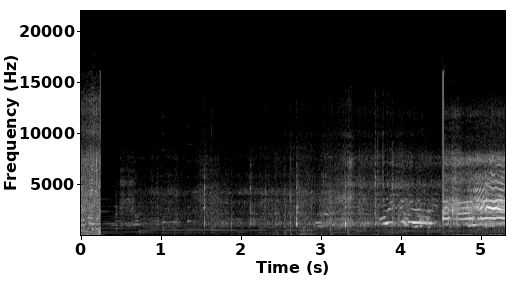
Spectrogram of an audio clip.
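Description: Beachgoers bathing in the sea at Mousuni Island, with scattered splashes and sloshing water under a steady background of crowd chatter and children's voices, growing busier and louder toward the end.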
